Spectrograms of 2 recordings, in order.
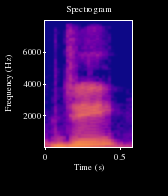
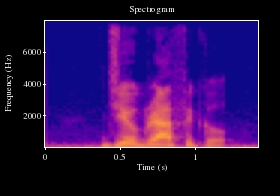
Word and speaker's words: geographical: How many syllables do I have? Ge-gra-phi-cal. Now this fickle is coming up to 2 syllables, right? But this will still be combined as word ending, and this is the stress. Geographical.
